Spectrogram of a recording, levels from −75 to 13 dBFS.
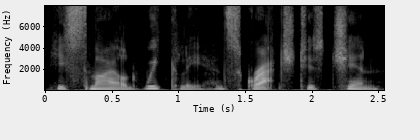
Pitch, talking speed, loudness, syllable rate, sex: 145 Hz, 165 wpm, -23 LUFS, 4.1 syllables/s, female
